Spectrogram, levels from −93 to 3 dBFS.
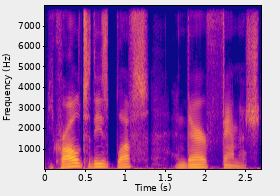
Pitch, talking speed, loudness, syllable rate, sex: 115 Hz, 175 wpm, -19 LUFS, 5.5 syllables/s, male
